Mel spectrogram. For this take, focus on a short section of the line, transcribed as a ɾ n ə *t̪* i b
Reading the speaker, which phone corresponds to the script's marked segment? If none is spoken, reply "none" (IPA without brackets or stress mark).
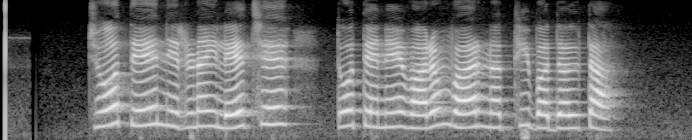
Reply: t̪ʰ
